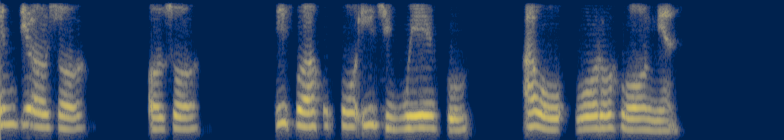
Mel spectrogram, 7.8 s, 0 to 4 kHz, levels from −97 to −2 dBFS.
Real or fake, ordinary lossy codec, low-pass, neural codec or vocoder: fake; none; 3.6 kHz; codec, 16 kHz, 1.1 kbps, Voila-Tokenizer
